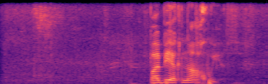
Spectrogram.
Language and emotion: Russian, angry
